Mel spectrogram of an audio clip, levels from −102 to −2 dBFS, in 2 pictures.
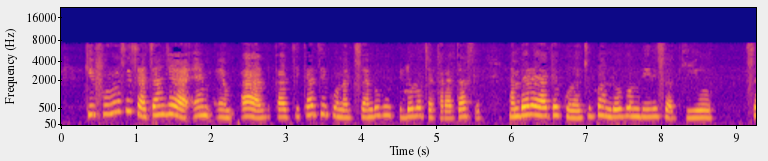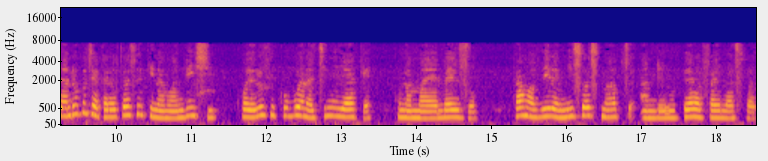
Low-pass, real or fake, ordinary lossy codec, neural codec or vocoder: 7.2 kHz; real; MP3, 32 kbps; none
